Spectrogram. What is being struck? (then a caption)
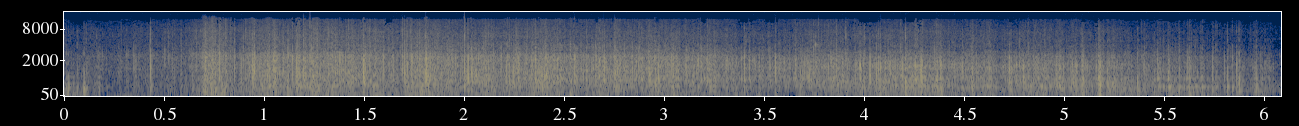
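Foam microphone windscreen and abrasive sponge scourers. Two small sponge scourers with abrasive pads, one held in each long-nailed hand, scratch and rub the top and sides of a black foam microphone windscreen. A dense, continuous scratchy rustle with a heavy low rumble begins softly, then swells at under a second into a steady, crackling scrape that lasts to the end.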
